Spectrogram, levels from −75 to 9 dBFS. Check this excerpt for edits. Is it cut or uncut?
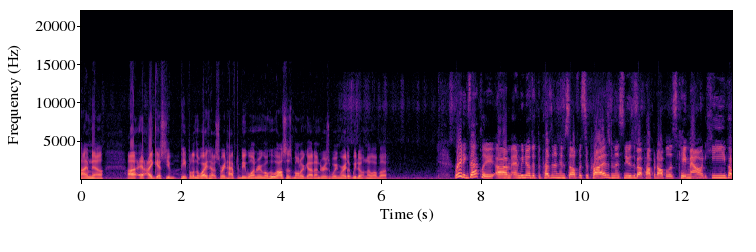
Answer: cut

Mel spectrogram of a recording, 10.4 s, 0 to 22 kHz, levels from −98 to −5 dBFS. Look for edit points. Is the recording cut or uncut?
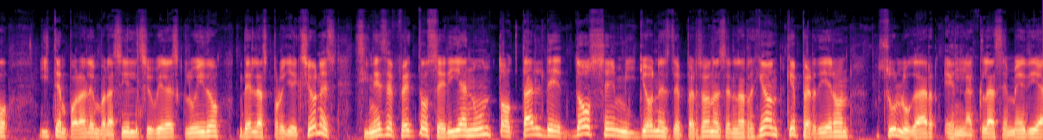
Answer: cut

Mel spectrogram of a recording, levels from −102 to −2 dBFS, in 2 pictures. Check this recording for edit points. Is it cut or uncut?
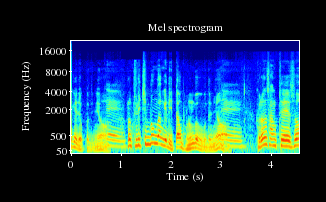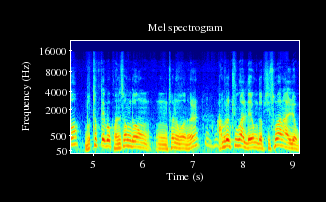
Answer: cut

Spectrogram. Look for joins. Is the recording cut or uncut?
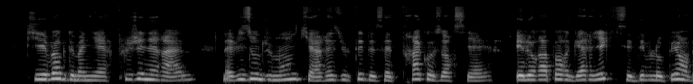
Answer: uncut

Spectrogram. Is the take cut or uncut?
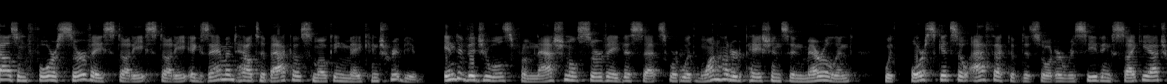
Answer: cut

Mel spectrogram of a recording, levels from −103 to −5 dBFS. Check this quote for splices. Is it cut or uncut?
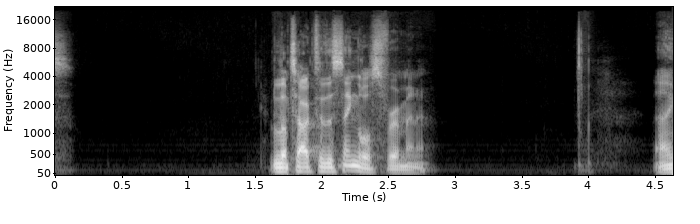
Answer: cut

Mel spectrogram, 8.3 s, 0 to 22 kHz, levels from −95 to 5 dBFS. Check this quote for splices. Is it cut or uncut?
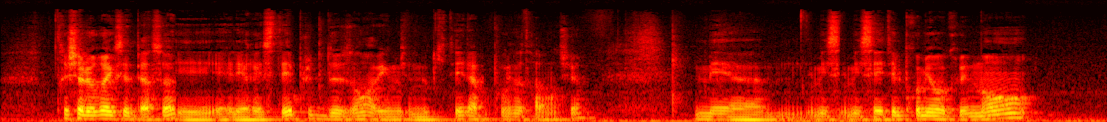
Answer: cut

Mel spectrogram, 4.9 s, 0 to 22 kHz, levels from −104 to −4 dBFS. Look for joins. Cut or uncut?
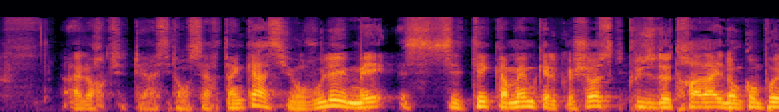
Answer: cut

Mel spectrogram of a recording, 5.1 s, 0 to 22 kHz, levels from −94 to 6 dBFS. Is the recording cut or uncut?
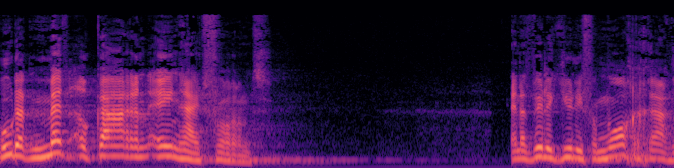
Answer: uncut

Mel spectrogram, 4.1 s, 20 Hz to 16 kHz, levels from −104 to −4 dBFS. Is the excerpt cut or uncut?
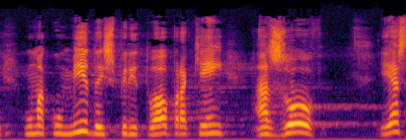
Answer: uncut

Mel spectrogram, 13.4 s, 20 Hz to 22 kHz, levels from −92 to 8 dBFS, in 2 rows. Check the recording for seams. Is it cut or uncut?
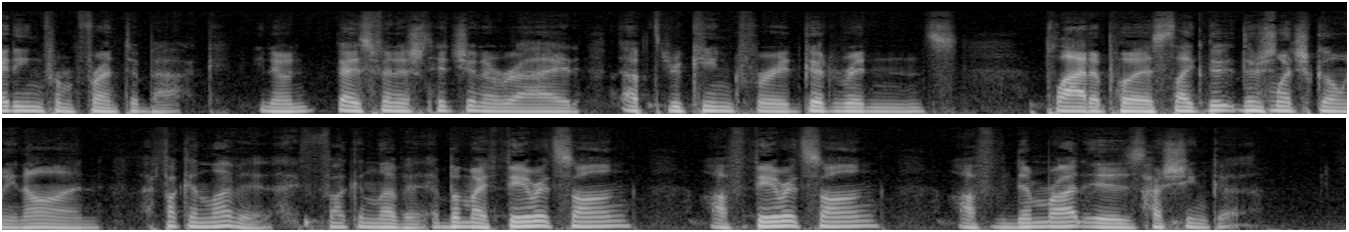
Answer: cut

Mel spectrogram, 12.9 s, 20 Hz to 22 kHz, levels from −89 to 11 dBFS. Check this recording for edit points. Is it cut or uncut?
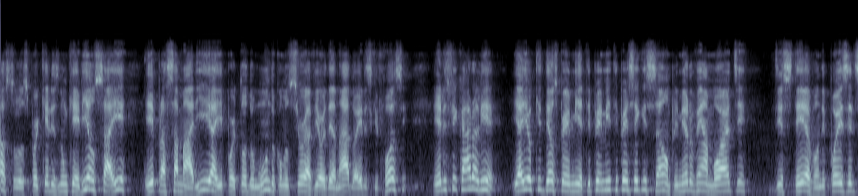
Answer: uncut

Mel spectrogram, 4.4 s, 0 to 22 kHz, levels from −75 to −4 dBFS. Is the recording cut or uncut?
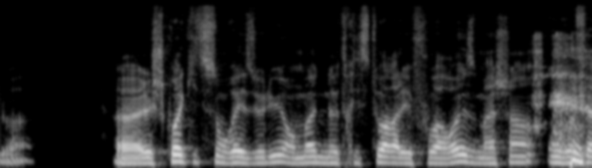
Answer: uncut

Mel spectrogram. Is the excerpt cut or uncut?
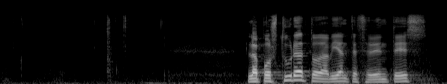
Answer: cut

